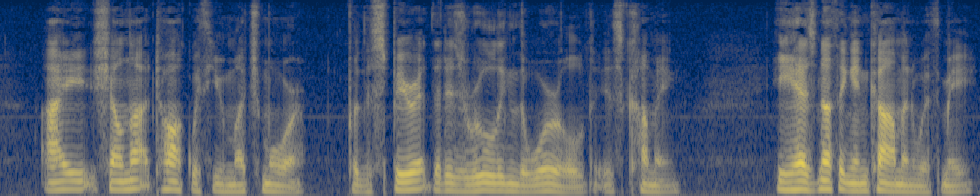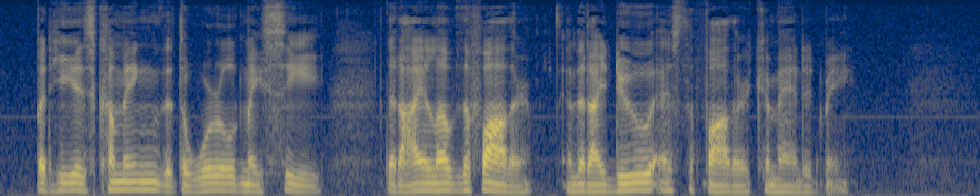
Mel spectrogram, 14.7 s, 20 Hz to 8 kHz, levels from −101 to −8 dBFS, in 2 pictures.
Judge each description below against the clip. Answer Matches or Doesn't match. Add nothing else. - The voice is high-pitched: Doesn't match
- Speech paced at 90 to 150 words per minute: Doesn't match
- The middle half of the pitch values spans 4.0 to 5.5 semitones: Doesn't match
